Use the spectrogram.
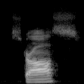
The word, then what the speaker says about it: Strauss: we find out that Strauss, is that how I said? Did I pronounce that correct? Straws. Yeah, it's like straws.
